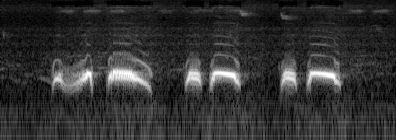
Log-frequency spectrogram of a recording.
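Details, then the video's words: Luring wild doves, a decoy spotted dove repeats a low two-part coo phrase three times, a short note followed by a longer, drawn-out, arching coo, roughly one phrase a second in a quiet setting. "chim cu mồi gáy gọi bổi"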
